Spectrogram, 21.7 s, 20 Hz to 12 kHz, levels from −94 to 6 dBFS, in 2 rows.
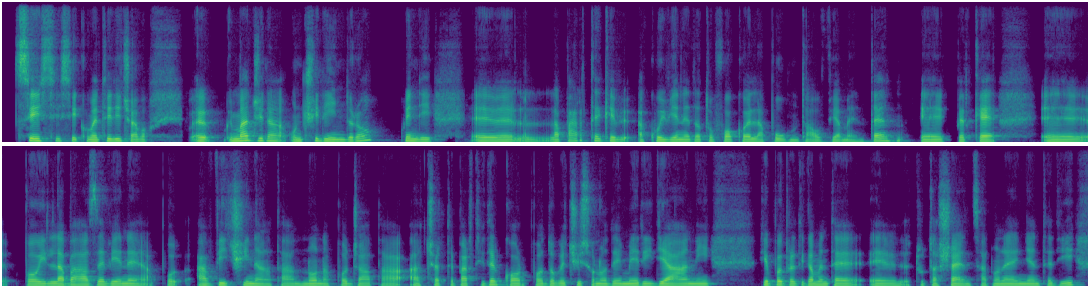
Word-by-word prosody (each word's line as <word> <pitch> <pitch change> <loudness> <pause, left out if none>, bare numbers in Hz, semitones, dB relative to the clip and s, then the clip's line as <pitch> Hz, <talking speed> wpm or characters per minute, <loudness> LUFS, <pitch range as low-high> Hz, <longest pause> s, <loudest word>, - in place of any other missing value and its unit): Sì, 180 -2 +7
sì, 175 -1 -4
sì, 155 -3 -1
come 140 +2 +2
ti 145 +4 +2
dicevo 155 -5 +1 0.4
uhm, 155 0 +2
immagina 175 -1 +4
un 145 +2 +1
cilindro 160 - +1 0.2
quindi, 145 -5 +3 0.4
ehm, 145 - +1
la 140 0 0
parte 160 +4 -3
che 145 -4 -1
a 140 - -3
cui 150 +1 +1
viene 140 -1 +2
dato 140 +1 -3
fuoco 135 -1 0
è - - +4
la 125 -1 -1
punta 120 -1 -4
ovviamente, 115 +9 -2
ehm, 130 -1 +1
perché, 145 0 +3 0.4
ehm, 130 -3 0
poi 145 -1 +2
la 140 +2 +5
base 145 0 +1
viene 140 -2 +1
apo 145 - -5
avvicinata, 140 -3 0
non 125 +1 0
appoggiata 125 - -3
a - - -1
certe 140 0 -4
parti 140 0 -2
del 165 +2 +1
corpo 135 -1 -1
dove 130 -1 -1
ci 145 - -3
sono 135 -1 -1
dei 130 0 0
meridiani, 130 -1 +2 0.5
che 155 - +1
poi 155 +1 +3
praticamente, 145 -2 0
uhm, 130 0 -1
è - - -10
tutta 140 -1 -6
scienza 120 -2 0
non 125 -1 0
è 125 -1 +2
niente 125 0 -1
di 145 +6 -2
140 Hz, 155 wpm, -23 LUFS, 130-150 Hz, 0.5 s, Sì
